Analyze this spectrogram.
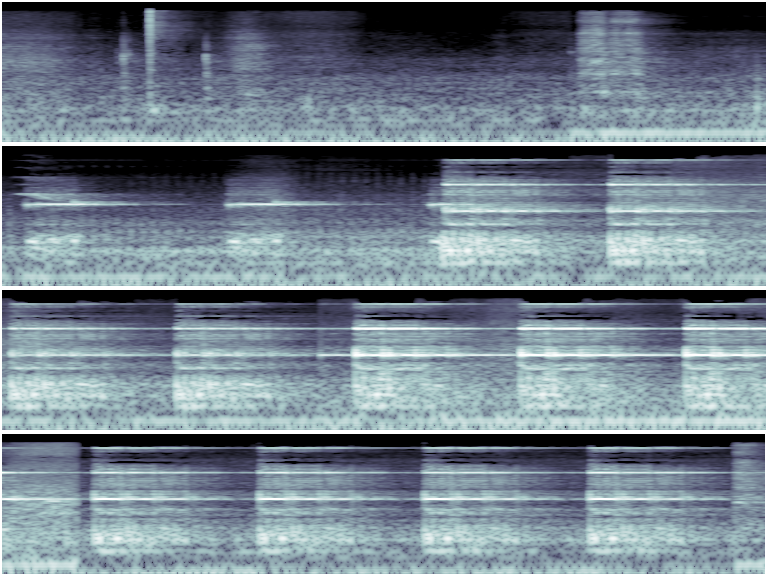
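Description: Electronic sound effect from an RC truck's GT Power multi-function sound unit: two short beeps, then, from about six seconds in, a ringing electronic tone repeating a little more than once a second.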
